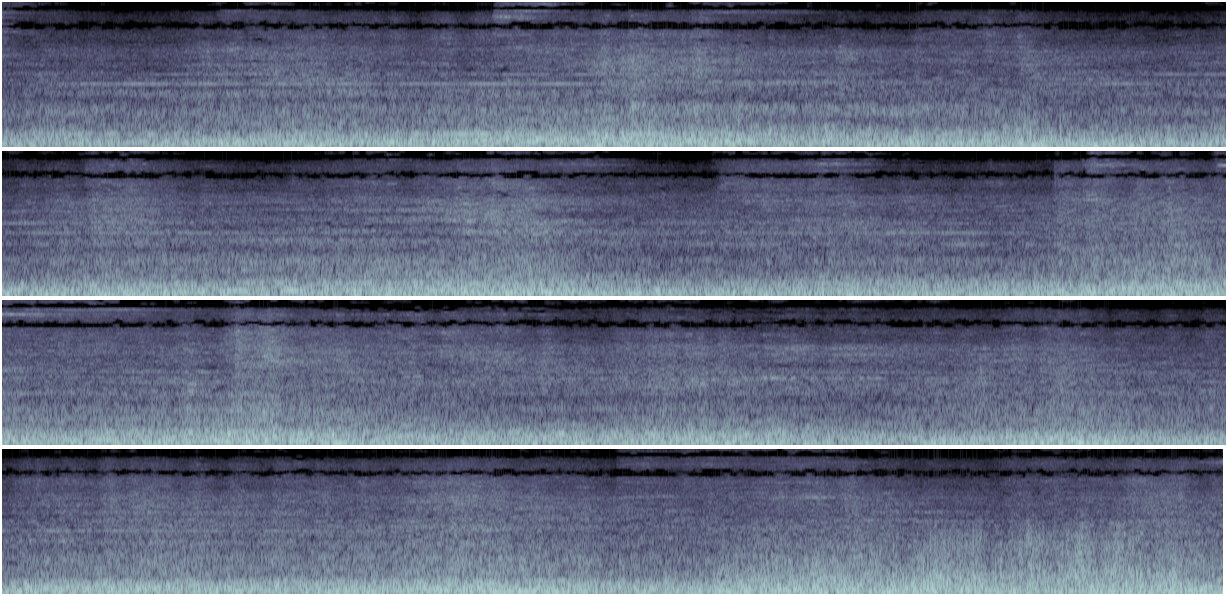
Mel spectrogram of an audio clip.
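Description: Double-stack intermodal freight train rolling past at close range: a steady heavy rumble of steel wheels on rail, with scattered clacks as the wheels cross the rail joints and the crossing.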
